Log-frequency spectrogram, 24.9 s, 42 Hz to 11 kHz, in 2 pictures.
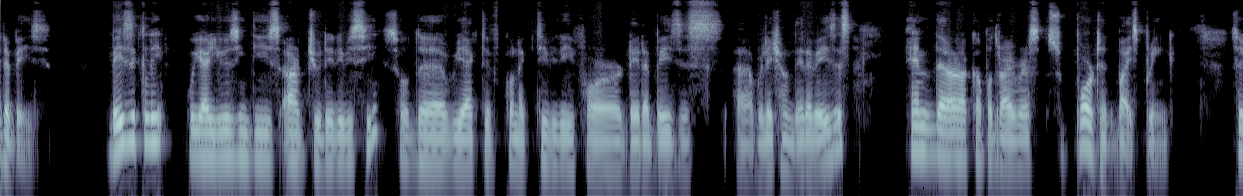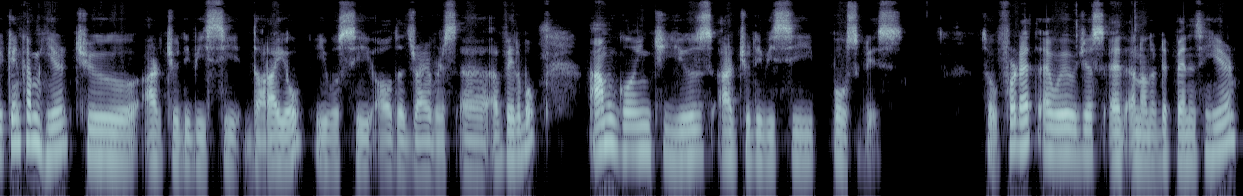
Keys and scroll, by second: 24.2 Return.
